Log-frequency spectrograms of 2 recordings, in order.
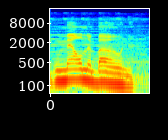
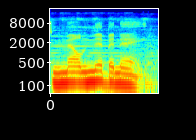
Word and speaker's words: Melniboné: It looks like Melnibone, but it's pronounced Melnibone.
